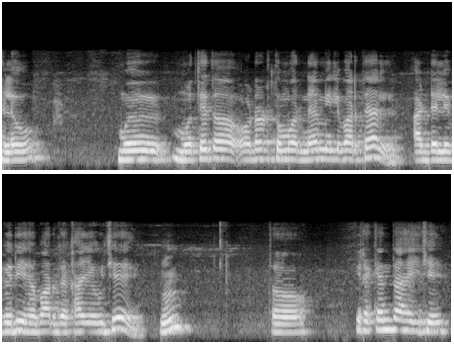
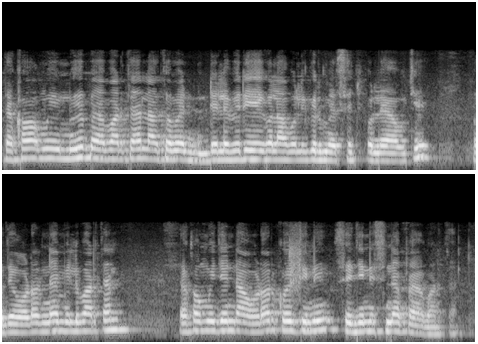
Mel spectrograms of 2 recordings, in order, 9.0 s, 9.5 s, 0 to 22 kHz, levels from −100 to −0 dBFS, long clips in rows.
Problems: constant background noise, continuous background conversations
